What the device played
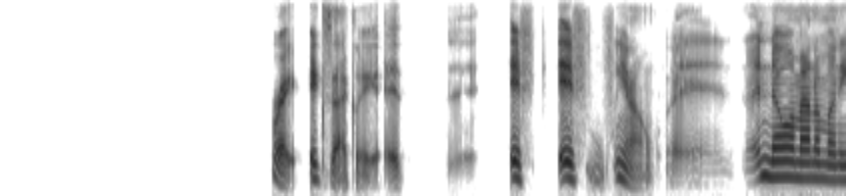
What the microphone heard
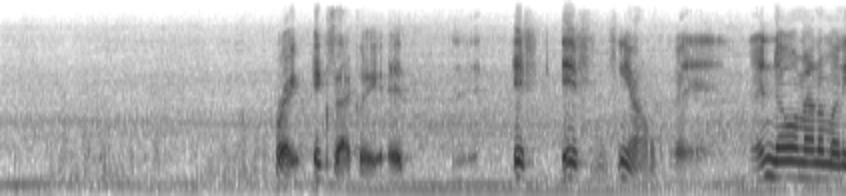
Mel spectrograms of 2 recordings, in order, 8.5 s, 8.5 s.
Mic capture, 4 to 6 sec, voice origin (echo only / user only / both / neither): echo only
